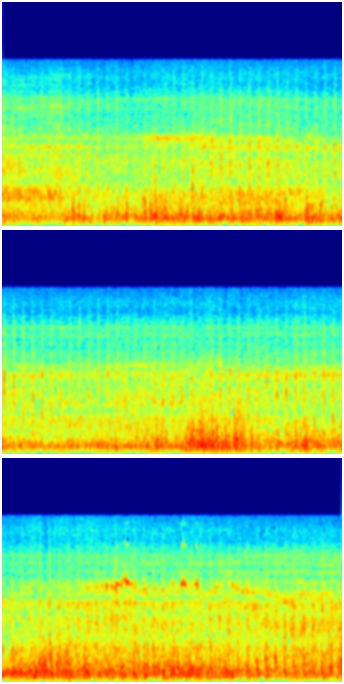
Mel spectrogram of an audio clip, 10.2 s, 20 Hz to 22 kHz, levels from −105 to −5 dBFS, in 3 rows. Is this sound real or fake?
real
